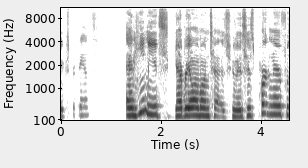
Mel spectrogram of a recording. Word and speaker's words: Montez: I think it's Montez.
